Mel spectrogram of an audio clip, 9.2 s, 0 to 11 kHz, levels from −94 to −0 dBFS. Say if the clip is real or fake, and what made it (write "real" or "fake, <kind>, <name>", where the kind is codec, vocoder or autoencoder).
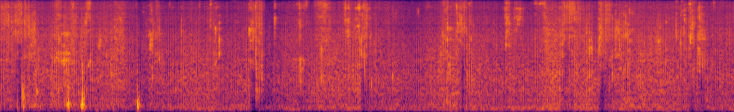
fake, vocoder, BigVGAN v2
